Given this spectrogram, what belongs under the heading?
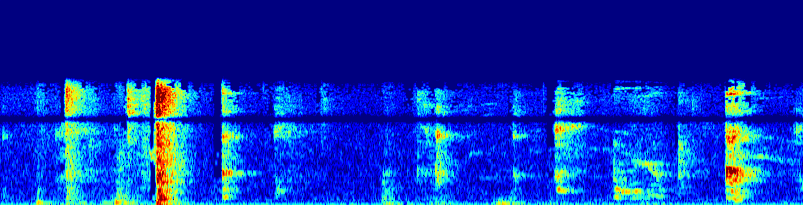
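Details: Person burping deliberately: a few low, rough burps over a noisy room background, two standing out clearly; belching.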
